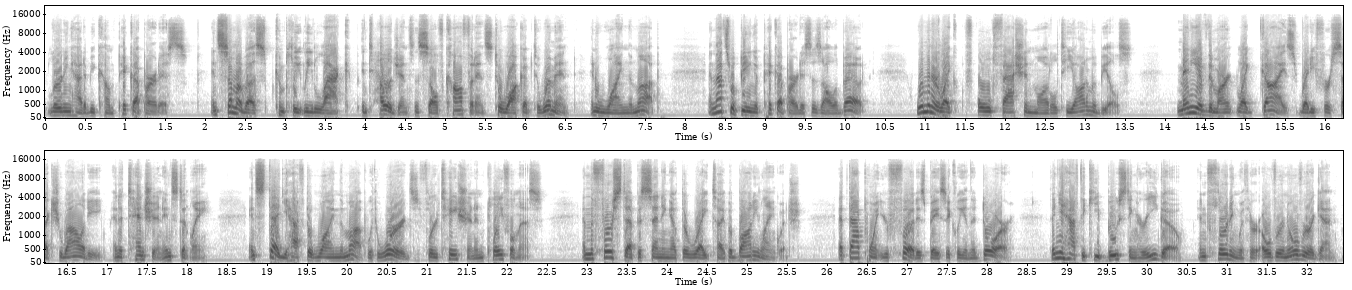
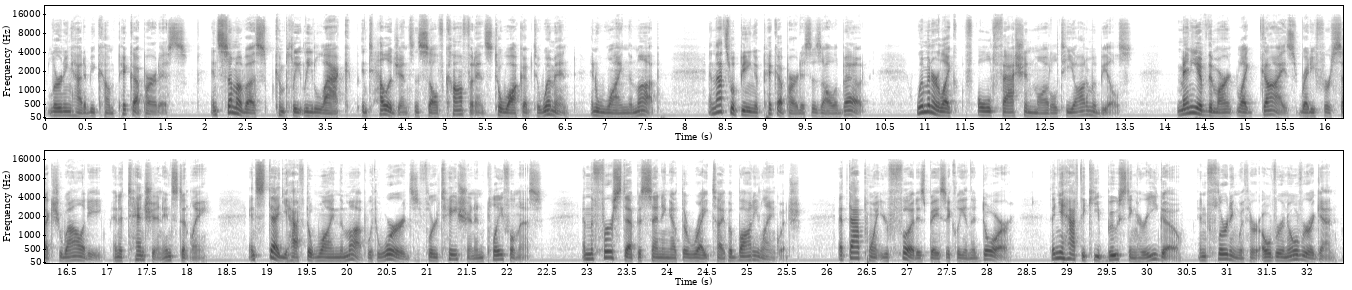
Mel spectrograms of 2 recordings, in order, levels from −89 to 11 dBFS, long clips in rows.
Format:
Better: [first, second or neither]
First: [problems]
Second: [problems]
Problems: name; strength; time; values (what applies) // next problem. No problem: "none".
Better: second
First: distortion; slight; 4% of the sound clipped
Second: none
